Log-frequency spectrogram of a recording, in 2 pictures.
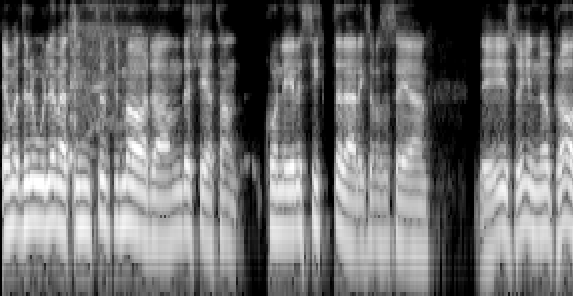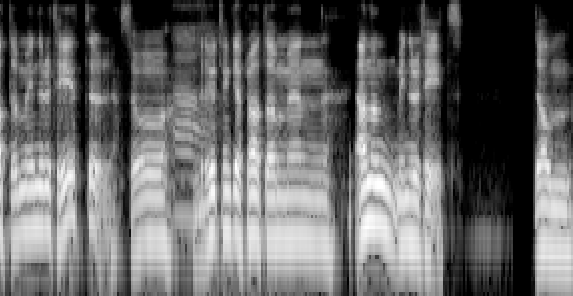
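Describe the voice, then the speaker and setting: A man speaks at a fairly quick pace in a normal speaking voice. His pitch is medium, with ordinary pitch variation. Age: 20s. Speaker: podcast co-host. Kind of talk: casual chat.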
